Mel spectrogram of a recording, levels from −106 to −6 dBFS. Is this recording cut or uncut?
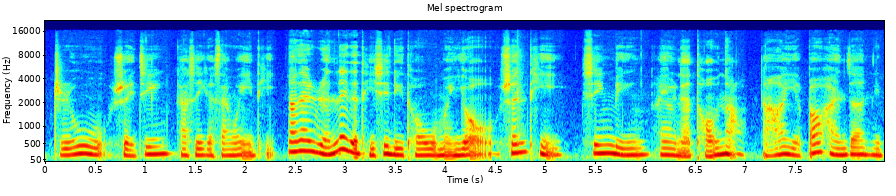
cut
